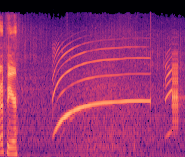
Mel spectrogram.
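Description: A siren wails, rising in pitch.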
